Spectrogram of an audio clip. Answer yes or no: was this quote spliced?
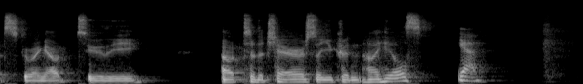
yes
